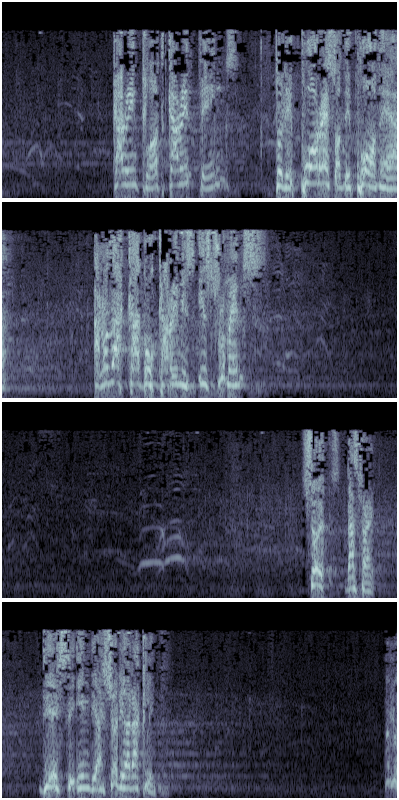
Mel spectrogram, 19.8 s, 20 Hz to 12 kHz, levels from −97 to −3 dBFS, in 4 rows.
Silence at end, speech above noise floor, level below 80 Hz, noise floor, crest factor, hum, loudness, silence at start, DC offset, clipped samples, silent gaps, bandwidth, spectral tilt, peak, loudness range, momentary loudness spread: 0 s; 45 dB; -60 dBFS; -69 dBFS; 24 dB; none; -23 LUFS; 1.4 s; under 0.1%; under 0.1%; none; 7.6 kHz; -2 dB/octave; -4 dBFS; 8 LU; 12 LU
